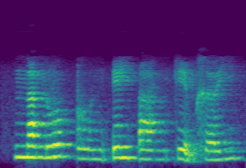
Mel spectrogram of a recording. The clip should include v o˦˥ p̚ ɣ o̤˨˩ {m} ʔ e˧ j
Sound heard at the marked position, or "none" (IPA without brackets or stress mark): n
